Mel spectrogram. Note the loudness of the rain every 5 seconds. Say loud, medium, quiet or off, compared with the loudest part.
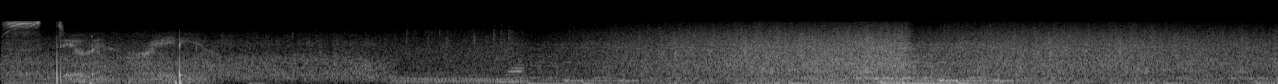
medium, loud, loud.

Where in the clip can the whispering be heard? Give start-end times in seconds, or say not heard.
0.0-2.2.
